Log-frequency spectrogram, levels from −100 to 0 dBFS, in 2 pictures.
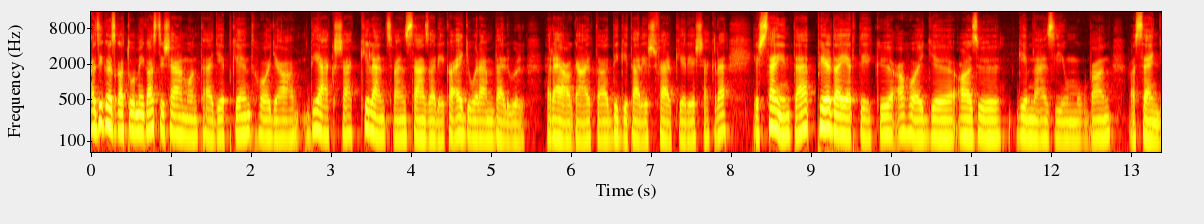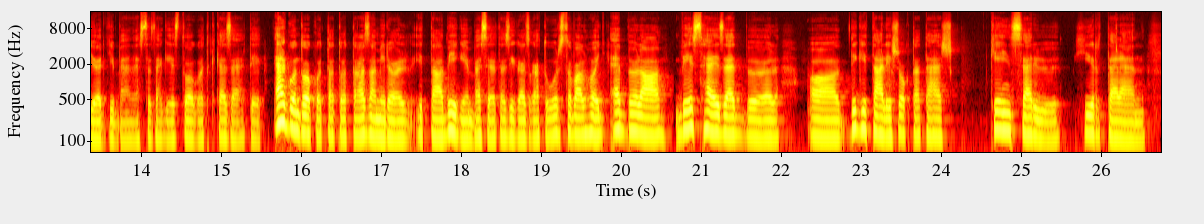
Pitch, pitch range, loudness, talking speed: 120 Hz, 110-130 Hz, -23 LUFS, 115 wpm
